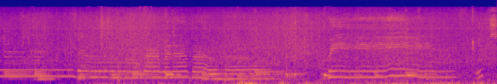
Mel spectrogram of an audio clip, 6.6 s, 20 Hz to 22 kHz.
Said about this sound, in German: Ich liege in der Sonne und wiege mich im Takt des Bootes in den Wellen. Die Segel wehen leicht in einer gleichmäßigen Brise, die mich vergessen lässt, dass es über 30 Grad warm ist.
